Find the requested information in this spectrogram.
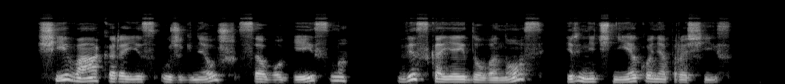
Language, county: Lithuanian, Utena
